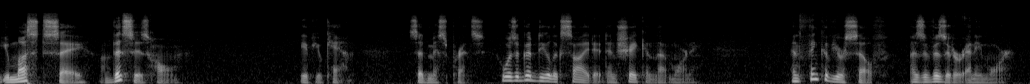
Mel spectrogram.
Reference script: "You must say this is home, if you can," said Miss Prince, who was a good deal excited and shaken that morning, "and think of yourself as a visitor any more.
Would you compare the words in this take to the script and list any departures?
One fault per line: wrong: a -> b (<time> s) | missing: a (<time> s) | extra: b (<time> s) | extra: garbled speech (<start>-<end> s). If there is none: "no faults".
no faults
